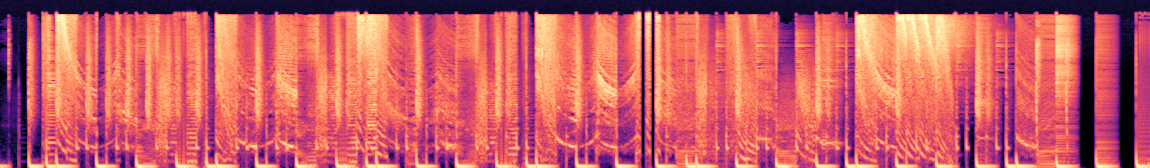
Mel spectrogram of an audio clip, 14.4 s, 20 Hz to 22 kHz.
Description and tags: Laser Like Beat 1
A beat that contains laser-like sounds.
Complex, High-Q, Laser, Synth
